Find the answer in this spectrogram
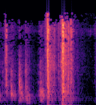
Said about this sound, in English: Open the door. He'll break it down, whoever he is. All right, have your guns ready. I'll open it.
